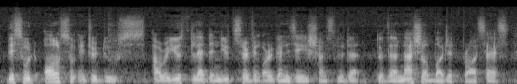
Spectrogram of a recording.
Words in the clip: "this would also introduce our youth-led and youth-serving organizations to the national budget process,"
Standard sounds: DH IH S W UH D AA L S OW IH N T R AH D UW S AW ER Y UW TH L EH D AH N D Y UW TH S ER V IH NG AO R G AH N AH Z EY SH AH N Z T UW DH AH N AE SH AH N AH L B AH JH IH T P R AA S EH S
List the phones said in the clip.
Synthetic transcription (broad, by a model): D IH S W UH D AA L S OW IH N T R AH D UW S AW ER Y UW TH L EH D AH N Y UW T S ER V IH NG AO R G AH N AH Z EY SH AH N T T UW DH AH N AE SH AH N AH L B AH JH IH T P R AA S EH S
